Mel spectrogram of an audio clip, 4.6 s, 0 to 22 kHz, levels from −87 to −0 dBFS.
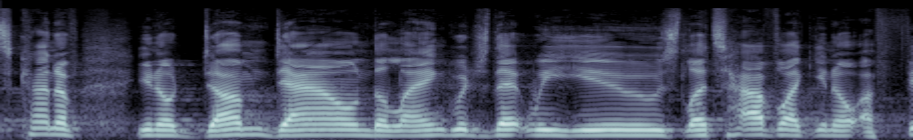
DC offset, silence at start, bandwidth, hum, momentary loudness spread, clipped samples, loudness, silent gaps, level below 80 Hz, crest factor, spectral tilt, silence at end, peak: under 0.1%; 0 s; 16.5 kHz; none; 4 LU; under 0.1%; -21 LUFS; none; -66 dBFS; 16 dB; -5 dB/octave; 0 s; -6 dBFS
